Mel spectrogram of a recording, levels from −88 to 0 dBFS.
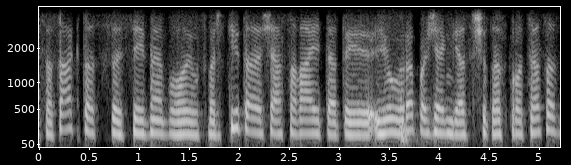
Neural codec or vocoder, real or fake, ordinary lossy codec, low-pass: none; real; Opus, 16 kbps; 3.6 kHz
